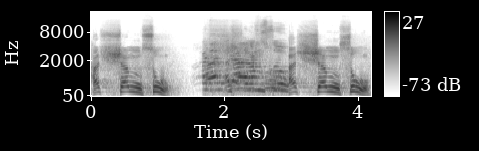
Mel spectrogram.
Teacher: شین کا مخرج ہے زبان کا درمیانی حصہ، تالو کا درمیانی حصہ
